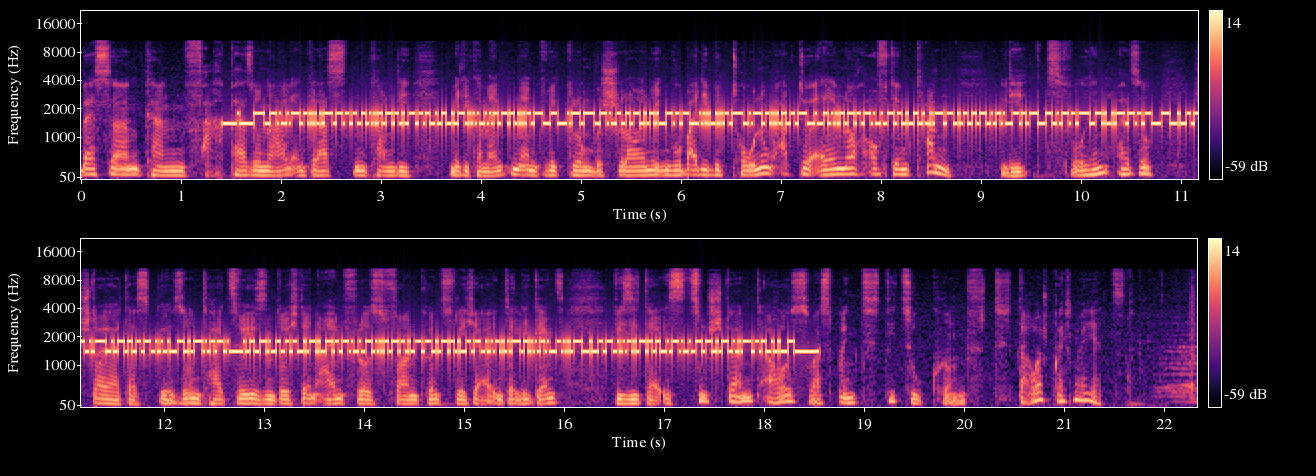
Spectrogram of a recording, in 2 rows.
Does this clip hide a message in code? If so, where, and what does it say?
Yes: TTY/TDD text telephone tones (45.45 baud Baudot) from 1.4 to 18.5 s, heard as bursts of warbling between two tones, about 400 Hz shift, 1600 Hz centre. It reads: THERE IS ALWAYS SOMETHING MYSTERIOUS HAPPENING ON THE MOUNTAIN, WHICH HAS AN UNDERGROUND CHANNEL.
